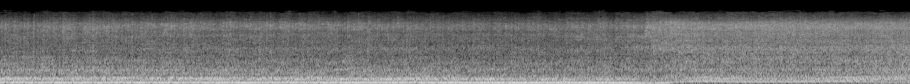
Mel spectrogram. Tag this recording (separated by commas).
Vehicle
